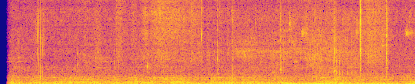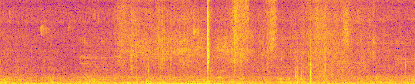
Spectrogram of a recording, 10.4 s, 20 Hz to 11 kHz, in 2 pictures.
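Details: 1985 Mercedes 190E petrol engine idling: a deep, uneven rumble that wavers instead of holding steady. Cold after sitting overnight in the first clip, hot in the second. Rough idle.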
